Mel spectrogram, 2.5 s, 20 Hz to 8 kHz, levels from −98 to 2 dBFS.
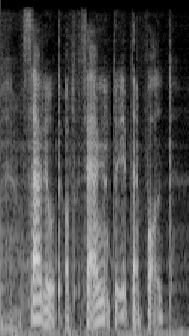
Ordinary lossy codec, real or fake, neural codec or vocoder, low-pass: AAC, 48 kbps; fake; autoencoder, 22.05 kHz, a latent of 192 numbers a frame, VITS, trained on many speakers; 7.2 kHz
